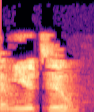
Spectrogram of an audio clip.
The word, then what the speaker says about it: Mewtwo: Uh, Mewtwo, is that how you say it? – Yeah, Mewtwo.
